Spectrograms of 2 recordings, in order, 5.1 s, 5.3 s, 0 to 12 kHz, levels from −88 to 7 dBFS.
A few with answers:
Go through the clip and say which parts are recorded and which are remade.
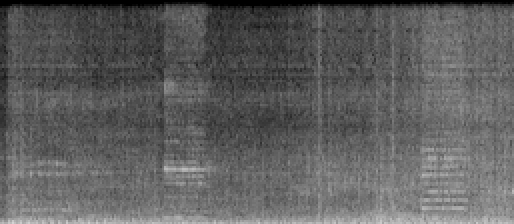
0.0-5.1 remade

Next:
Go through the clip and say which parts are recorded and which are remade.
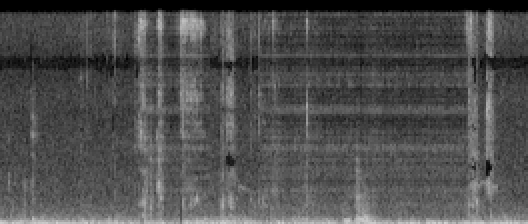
0.0-1.4 recorded; 1.4-2.1 remade; 2.1-2.6 recorded; 2.6-4.7 remade; 4.7-5.3 recorded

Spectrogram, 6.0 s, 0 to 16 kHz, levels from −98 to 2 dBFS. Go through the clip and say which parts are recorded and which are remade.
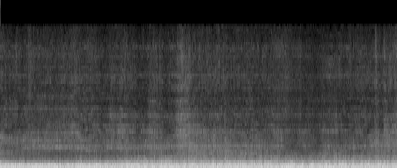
0.0-4.1 recorded; 4.1-5.1 remade; 5.1-6.0 recorded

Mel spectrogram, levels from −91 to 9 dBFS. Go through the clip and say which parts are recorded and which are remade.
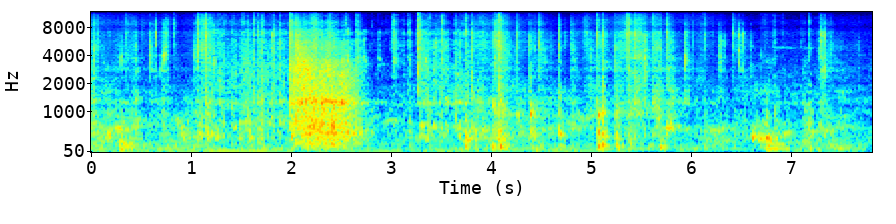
0.0-1.2 remade; 1.2-3.8 recorded; 3.8-6.8 remade; 6.8-7.3 recorded; 7.3-7.8 remade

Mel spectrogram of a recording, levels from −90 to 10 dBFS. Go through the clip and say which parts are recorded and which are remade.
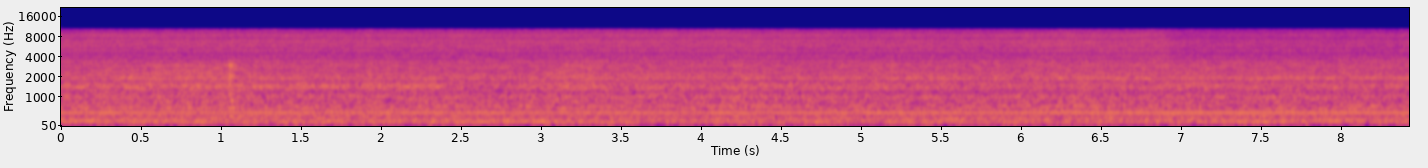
0.0-8.4 remade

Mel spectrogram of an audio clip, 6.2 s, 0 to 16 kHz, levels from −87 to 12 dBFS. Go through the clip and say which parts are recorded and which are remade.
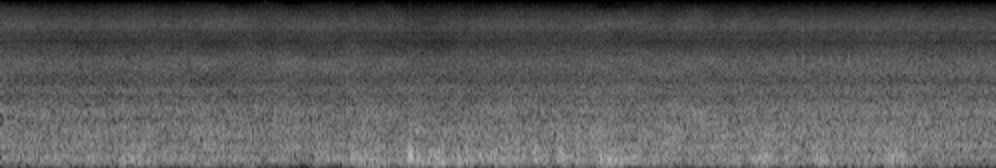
0.0-1.2 recorded; 1.2-3.1 remade; 3.1-3.7 recorded; 3.7-4.6 remade; 4.6-6.2 recorded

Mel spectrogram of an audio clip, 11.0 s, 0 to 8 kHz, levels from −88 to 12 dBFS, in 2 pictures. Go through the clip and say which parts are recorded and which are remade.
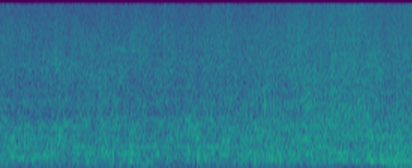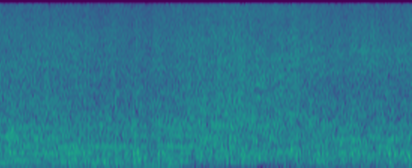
0.0-3.2 remade; 3.2-3.8 recorded; 3.8-8.1 remade; 8.1-8.9 recorded; 8.9-11.0 remade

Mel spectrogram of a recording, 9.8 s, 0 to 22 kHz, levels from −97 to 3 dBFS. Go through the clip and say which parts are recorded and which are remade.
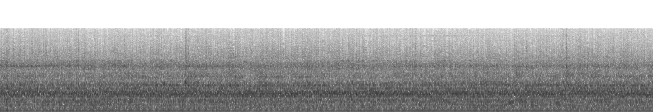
0.0-9.8 recorded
